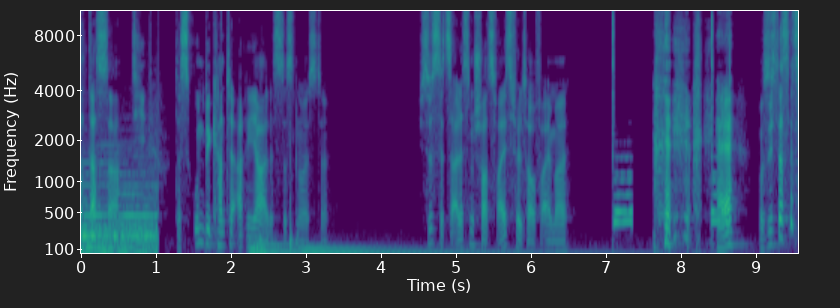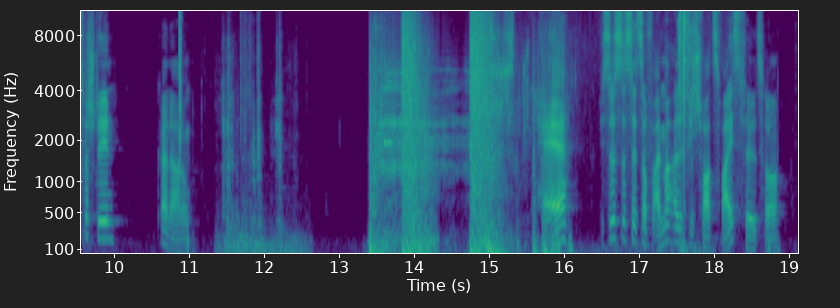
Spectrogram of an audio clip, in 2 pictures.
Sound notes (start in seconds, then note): 7.6 giggles; 11.7 door opens; 13.4 2 Glock Shots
